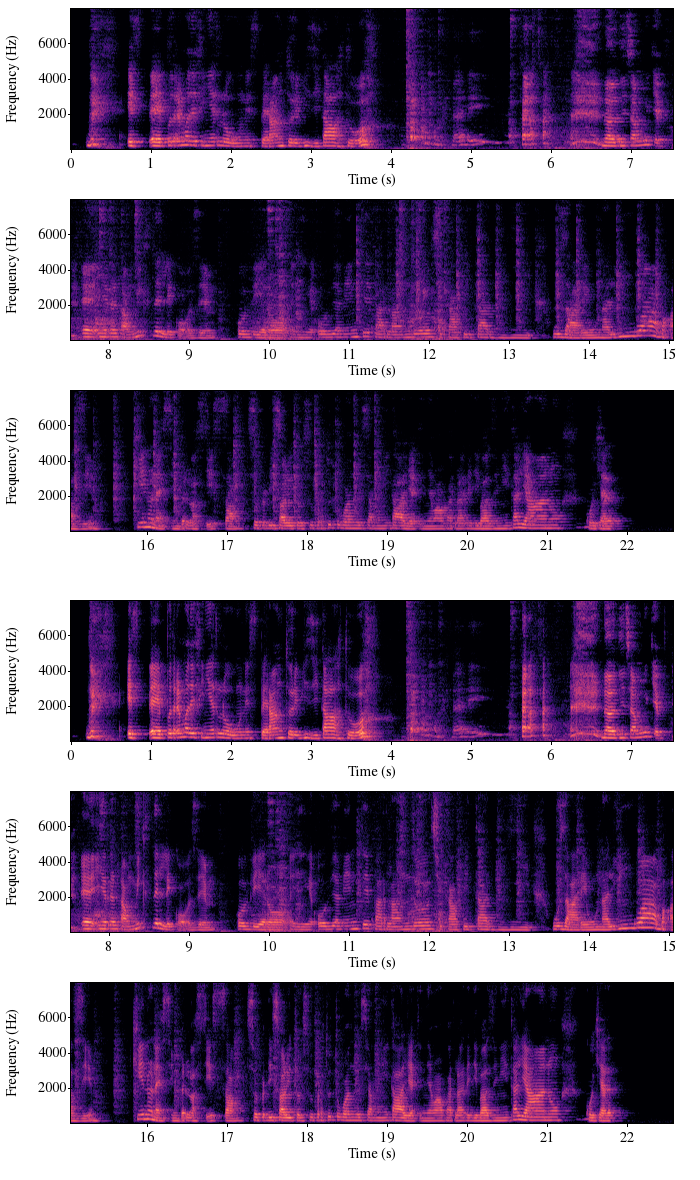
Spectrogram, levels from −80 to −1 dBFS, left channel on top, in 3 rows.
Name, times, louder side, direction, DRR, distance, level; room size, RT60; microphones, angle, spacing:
voice 1, 0.2-3.9 5.6-6.0 6.2-7.4 7.6-9.3 9.6-15.4 15.8-21.8, right 4 dB, 75° right, 6 dB, 0.5 m, -27 dB
sound 1, 3.0-12.9, left 1 dB, 25° left, 1.7 m, -41 dB
voice 2, 4.3-5.5 6.2-7.3 9.7-10.2 15.9-16.3 21.4-21.6, left 3 dB, ahead, -4 dB, 1.3 m, -42 dB
sound 2, 11.1-19.0, left 3 dB, 55° left, 1.1 m, -46 dB
6.1 x 2.4 x 2.5 m, 0.40 s
head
